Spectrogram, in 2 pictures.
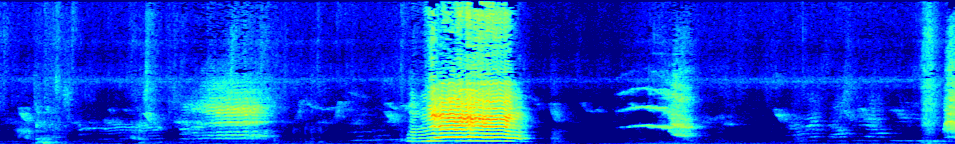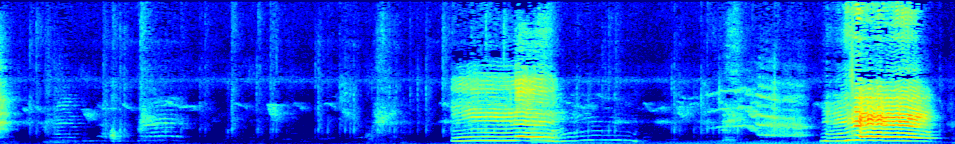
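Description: Three loud, quavering goat bleats stand out, each about a second long and rich in harmonics. Quieter bleats and some faint human voices fill the gaps between them.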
